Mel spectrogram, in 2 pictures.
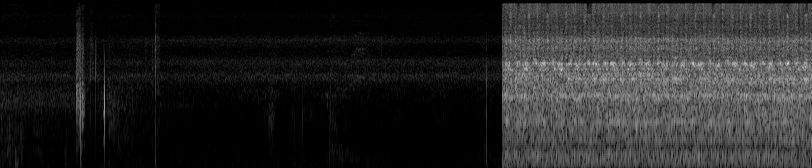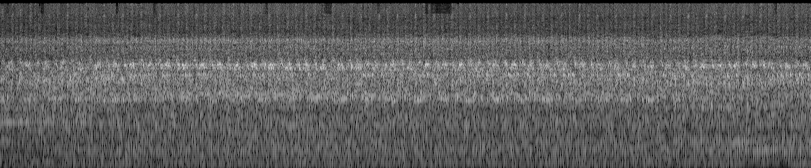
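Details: Car engine running with the MAF sensor's rubber O-ring gasket removed, after MAF cleaning caused rough running: quiet start then a loud, steady rushing hiss over the idle; unmetered air leaking at the MAF seal.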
